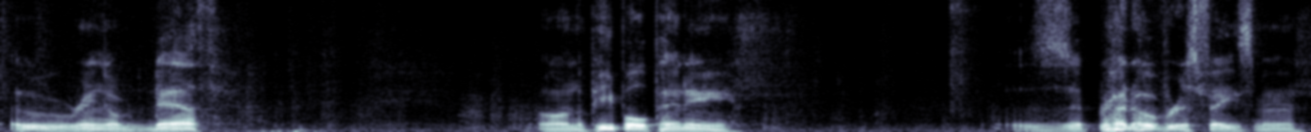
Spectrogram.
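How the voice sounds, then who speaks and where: A man's voice: rumbling low, animated, takes it slowly, long pauses, warm tone. A middle-aged man with allergies, chatting casually and rambling to viewers on his livestream, laughing often. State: allergies, voice lower than usual. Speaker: livestream host. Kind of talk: casual live chat with viewers.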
